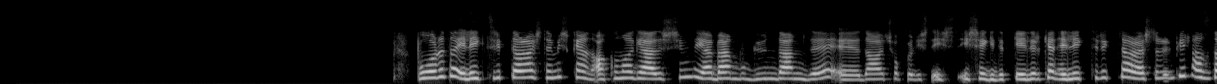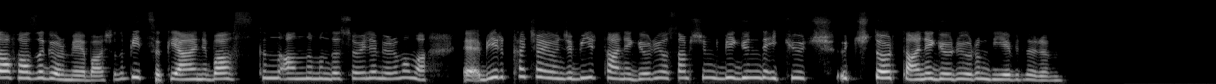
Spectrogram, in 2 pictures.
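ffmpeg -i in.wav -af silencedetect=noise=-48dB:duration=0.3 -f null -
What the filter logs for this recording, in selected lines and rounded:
silence_start: 0.00
silence_end: 3.94 | silence_duration: 3.94
silence_start: 22.80
silence_end: 24.34 | silence_duration: 1.54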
